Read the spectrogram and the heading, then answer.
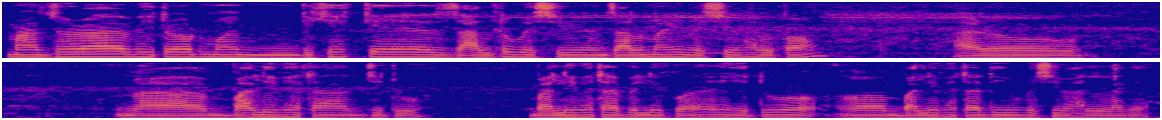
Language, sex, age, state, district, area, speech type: Assamese, male, 45-60, Assam, Dhemaji, rural, spontaneous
